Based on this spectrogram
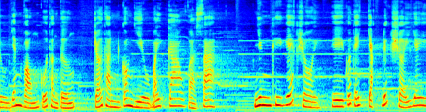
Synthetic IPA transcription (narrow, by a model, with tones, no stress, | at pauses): əwza˧jŋ̟və̰˧˨wŋ͡mku˧˩ət̪ʰə˨˩nt̪ɨ̰˧˨əŋ | t͡ɕəː˧˩t̪ʰa˨˩jŋ̟kɔ˧nzi˨˩əwɓa˧jkaː˧wvaː˨˩saː˧ | ɲɨ˧ŋxi˧ɣɛ˦˥k̚zo˨˩j | t̪ʰi˨˩kɔ˨˦t̪ʰe˧˩t͡ɕa˨˩k̚ɗɨ˦˥k̚sə̰ː˧˨zə˧j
